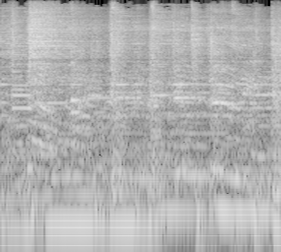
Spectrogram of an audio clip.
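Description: Live band playing loudly: electric bass and guitar over regular drum hits, with a voice singing into a microphone.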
